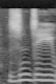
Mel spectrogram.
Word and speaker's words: Xunzi: This is in chapter 2 of the ancient Chinese philosopher Zunzi, which I have a really hard time pronouncing because it's spelled X-U-N-Z-I, Basic Writings, chapter 2.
